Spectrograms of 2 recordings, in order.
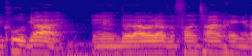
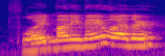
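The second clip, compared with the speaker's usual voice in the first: louder and higher, proud announcement; excited reveal; 9 semitones higher, 9 dB louder than usual. Real, not acted. Revealing the boxer to friends, excitedly announcing. Triumphant reveal of trivia answer.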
